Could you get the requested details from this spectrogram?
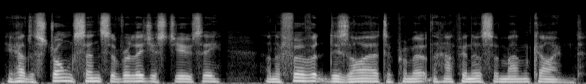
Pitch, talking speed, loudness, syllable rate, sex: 130 Hz, 185 wpm, -16 LUFS, 5.6 syllables/s, male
